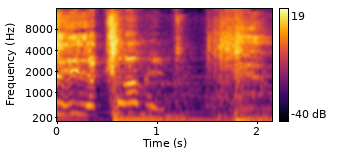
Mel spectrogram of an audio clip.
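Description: Live soul-rock band music from a 1973 concert recording: steady bass notes and drum hits under a wavering, vibrato-laden lead melody.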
